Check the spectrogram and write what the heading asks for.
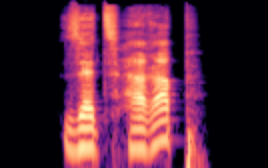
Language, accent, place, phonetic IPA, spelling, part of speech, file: German, Germany, Berlin, [ˌzɛt͡s hɛˈʁap], setz herab, verb, De-setz herab.ogg
- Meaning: 1. singular imperative of herabsetzen 2. first-person singular present of herabsetzen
